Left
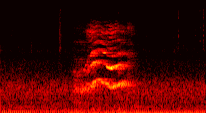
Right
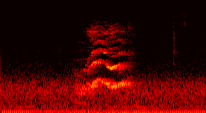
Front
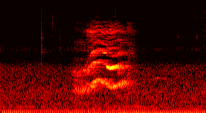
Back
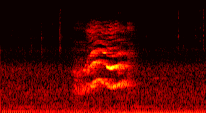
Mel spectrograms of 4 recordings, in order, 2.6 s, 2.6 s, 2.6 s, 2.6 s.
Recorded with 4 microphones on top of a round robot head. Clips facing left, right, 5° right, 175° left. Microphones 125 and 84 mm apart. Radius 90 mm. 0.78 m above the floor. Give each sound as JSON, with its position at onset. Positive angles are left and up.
{"t": 0.8, "sound": "a cat meowing", "azimuth_deg": 65, "distance_m": 1.2}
